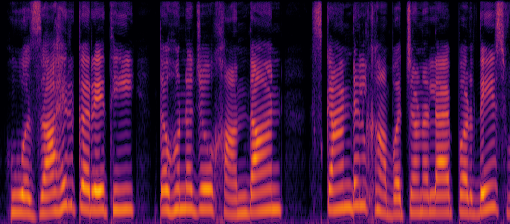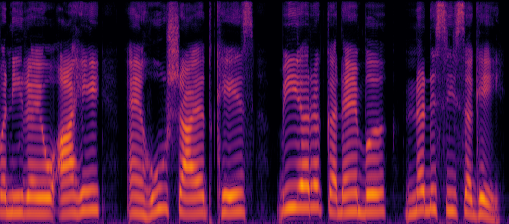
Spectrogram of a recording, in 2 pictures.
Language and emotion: Sindhi, neutral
